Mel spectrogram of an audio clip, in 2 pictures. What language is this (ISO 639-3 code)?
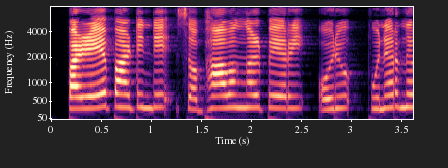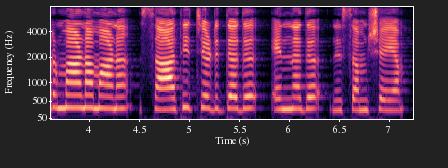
mal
